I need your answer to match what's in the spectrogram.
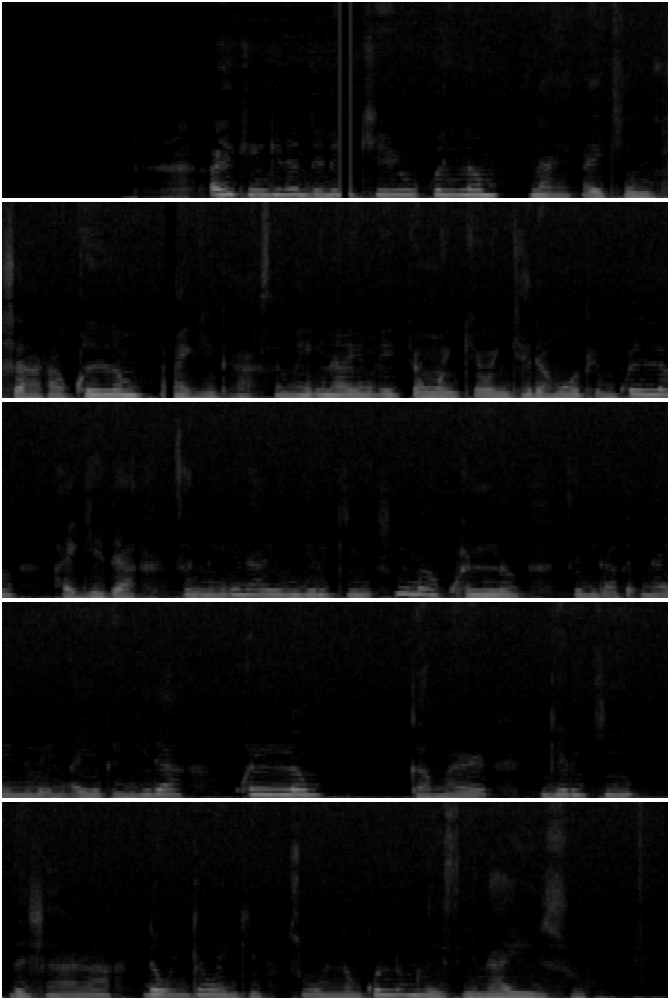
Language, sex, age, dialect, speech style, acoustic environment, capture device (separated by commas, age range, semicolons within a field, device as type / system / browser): Hausa, female, 25-34, Nigeria - Kano, relaxed, nature, mobile / Linux / Chrome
